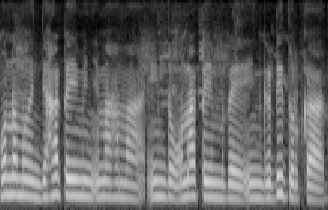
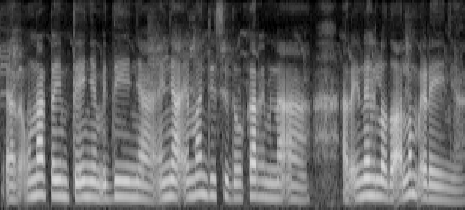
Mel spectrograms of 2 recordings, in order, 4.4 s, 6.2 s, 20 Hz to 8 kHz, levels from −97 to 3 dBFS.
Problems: constant background noise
